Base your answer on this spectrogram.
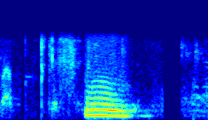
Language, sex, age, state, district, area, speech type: Maithili, male, 45-60, Bihar, Madhubani, rural, conversation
